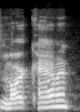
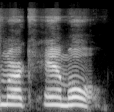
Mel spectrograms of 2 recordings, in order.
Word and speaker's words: Mark Hamill: Who is Mark Hamill? Mark Hamill is incorrect. Josh. Who is Mark Hamill?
